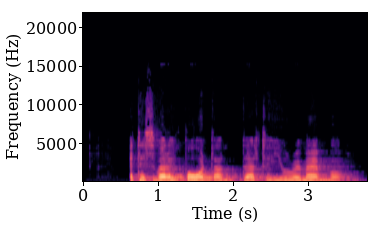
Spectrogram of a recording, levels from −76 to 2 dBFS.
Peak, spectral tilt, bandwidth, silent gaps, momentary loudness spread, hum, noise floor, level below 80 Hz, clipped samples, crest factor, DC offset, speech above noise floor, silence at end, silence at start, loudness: -2 dBFS; -5.5 dB/octave; 11.5 kHz; none; 9 LU; none; -65 dBFS; -66 dBFS; under 0.1%; 16 dB; under 0.1%; 47 dB; 0.15 s; 0.6 s; -18 LUFS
